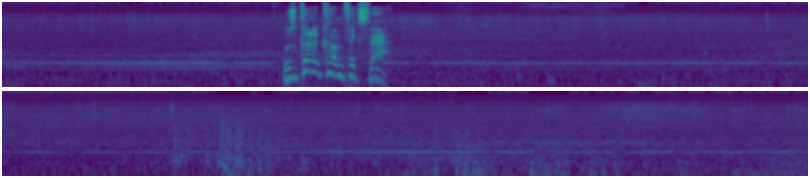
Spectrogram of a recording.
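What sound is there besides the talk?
rain falling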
